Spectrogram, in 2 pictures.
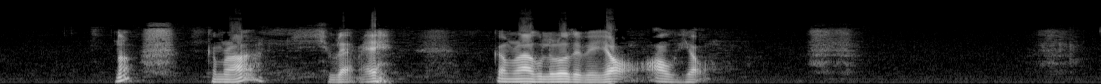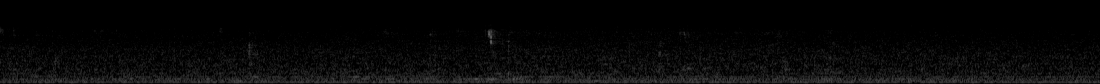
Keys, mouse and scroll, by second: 3.0-8.5 middle drag, 8.5 KP_1, 10.6 ctrl+KP_3, 13.6 KP_3, 17.8-21.4 drag.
